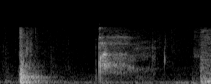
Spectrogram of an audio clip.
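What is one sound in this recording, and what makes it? A spoon clinks against a dish.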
